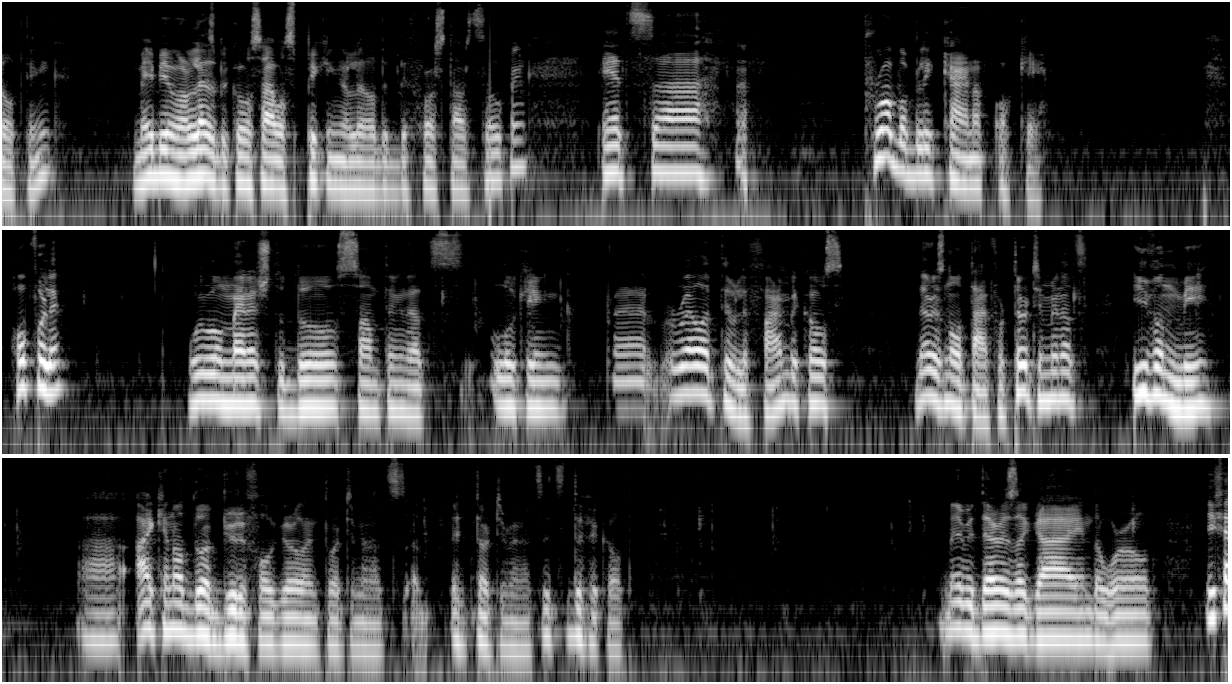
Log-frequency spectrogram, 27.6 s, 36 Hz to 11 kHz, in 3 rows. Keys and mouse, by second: 21.1-27.6 right drag, 22.2 shift+2.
